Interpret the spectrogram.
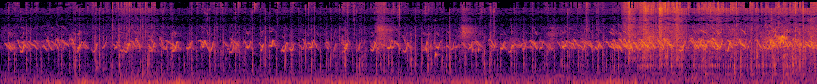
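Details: Many baby chicks chirping together, a constant stream of high, quick peeps layered over low rumbling noise, growing busier and brighter near the end.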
